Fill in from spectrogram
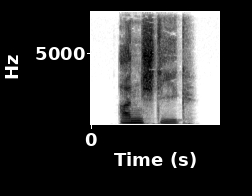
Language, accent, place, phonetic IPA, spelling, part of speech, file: German, Germany, Berlin, [ˈanˌʃtiːk], Anstieg, noun, De-Anstieg.ogg
- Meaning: 1. increase, rise, surge 2. ascent 3. slope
